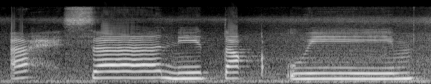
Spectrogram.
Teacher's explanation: Karena itu ha tipis, jadi kita bacanya seolah-olah mengeluarkan napas.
